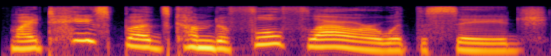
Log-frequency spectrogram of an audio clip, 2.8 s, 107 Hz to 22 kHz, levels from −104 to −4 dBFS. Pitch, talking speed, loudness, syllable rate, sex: 245 Hz, 220 wpm, -16 LUFS, 5.0 syllables/s, female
